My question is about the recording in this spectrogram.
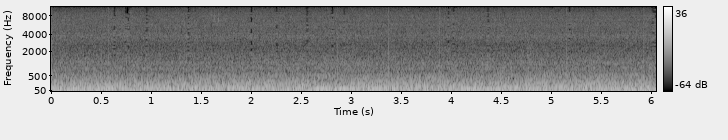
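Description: Steady low background hum with a faint hiss, unchanging throughout.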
